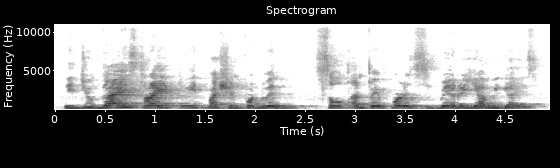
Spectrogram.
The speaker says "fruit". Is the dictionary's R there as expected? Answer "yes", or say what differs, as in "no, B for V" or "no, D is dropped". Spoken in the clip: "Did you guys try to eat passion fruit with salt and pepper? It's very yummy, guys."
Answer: no, R is dropped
